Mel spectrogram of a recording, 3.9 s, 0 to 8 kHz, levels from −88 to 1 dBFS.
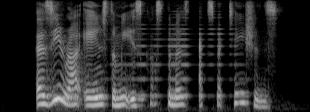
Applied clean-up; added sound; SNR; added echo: neural mask model RNNoise.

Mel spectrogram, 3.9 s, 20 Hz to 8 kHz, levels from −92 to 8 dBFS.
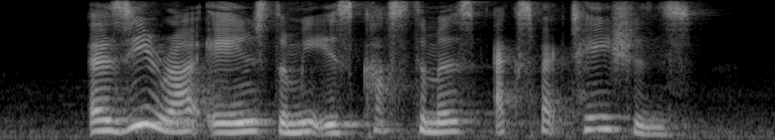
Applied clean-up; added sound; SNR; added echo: none; none; none; none.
